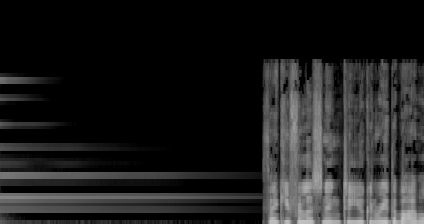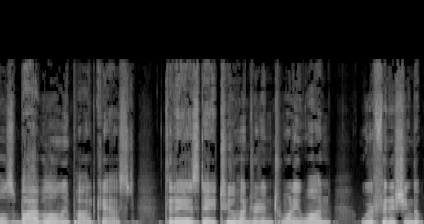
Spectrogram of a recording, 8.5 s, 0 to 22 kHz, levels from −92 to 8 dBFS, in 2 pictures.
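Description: No technical faults are audible anywhere in the speech recording.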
